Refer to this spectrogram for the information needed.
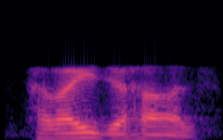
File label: "airplane", punjabi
